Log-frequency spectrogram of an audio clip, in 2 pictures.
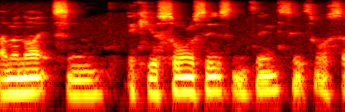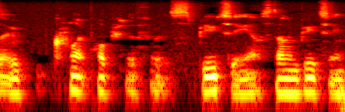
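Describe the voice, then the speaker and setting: At a moderate pace, a man talks in a soft-spoken way. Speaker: ASMR creator. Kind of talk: ASMR geography tour. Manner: softly spoken; hesitant, many fillers.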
